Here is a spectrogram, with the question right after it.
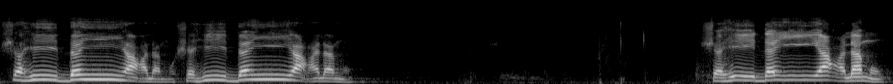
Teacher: دال کے اوپر تنوین آ رہا ہے، اگلا حرف جو ہے کیا ہے؟ یا ہے، ادغام مال غنہ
